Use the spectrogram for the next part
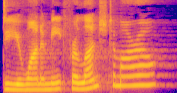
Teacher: Do you want to meet for lunch tomorrow? In casual speech, do you want to often sounds like do you wanna?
